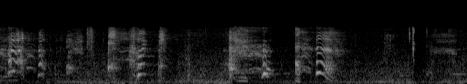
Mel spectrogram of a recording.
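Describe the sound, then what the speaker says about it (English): A person coughs in a string of harsh, close, irregular bursts after attempting the cinnamon challenge, with throat clearing between fits and no clear talking. "he coughed before"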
